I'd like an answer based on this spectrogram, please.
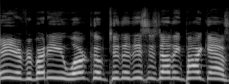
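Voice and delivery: very high-pitched frog-puppet voice. Replaying the show's intro line: Kermit the Frog voice. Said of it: "my intro sounded a lot like Kermit the Frog".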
